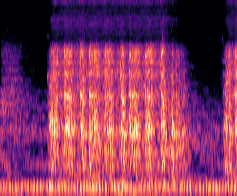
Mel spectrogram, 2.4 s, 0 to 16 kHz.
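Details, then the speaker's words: Yamaha FZ version 2 fuel-injected bike with hard starting and stalling while riding: starter churns in two rapid pulsing bursts but the engine never fires. Crank-no-start; the fuel pump makes no running sound at key-on, so the fuel pump is suspected. "செல்ஃப்லாம் அடிக்குது, ஆனால் வண்டி வந்து start ஆகலை."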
